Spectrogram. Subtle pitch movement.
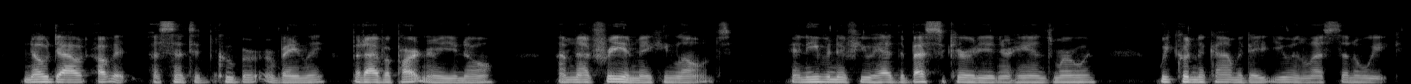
Yes: narrow, 2.0 semitones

